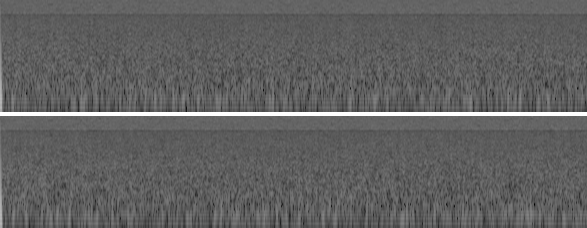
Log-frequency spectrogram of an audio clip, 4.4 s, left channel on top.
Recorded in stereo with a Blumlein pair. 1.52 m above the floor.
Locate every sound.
Only background noise.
